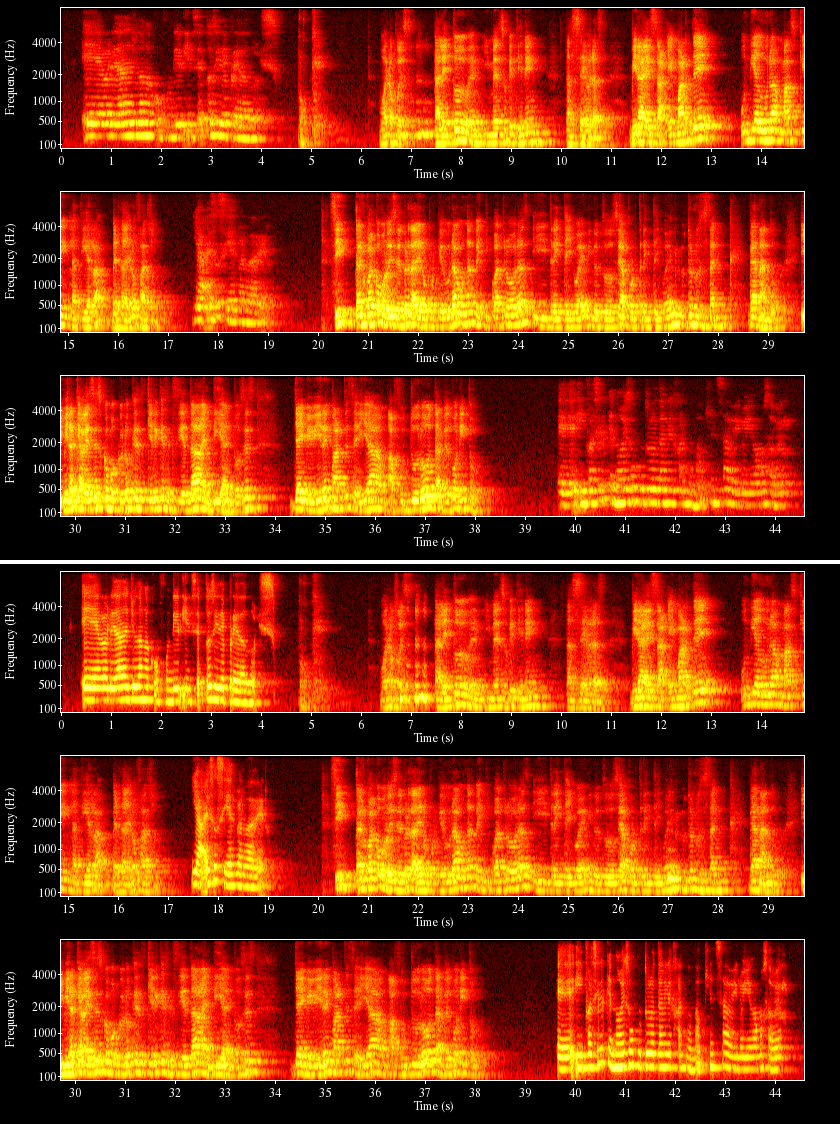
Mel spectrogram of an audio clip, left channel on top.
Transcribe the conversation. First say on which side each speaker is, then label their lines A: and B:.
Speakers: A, on the right (about 25°); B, on the left (about 70°).
A: Eh, en realidad ayudan a confundir insectos y depredadores.
B: Ok, bueno, pues
A: <laughs>
B: talento em, inmenso que tienen las cebras. Mira esa, en Marte un día dura más que en la Tierra, ¿verdadero o falso?
A: Ya, eso sí es verdadero.
B: Sí, tal cual como lo dice es verdadero, porque dura unas 24 horas y 39 minutos, o sea, por treinta y nueve
A: Mm.
B: minutos nos están ganando. Y mira que a veces como que uno que quiere que se extienda el día, entonces ya y vivir en Marte sería a futuro tal vez bonito.
A: Eh, y fácil que no es un futuro tan lejano, ¿no? Quién sabe, y lo llegamos a ver.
